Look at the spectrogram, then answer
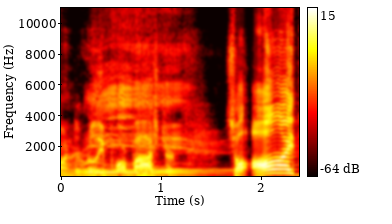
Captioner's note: groans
